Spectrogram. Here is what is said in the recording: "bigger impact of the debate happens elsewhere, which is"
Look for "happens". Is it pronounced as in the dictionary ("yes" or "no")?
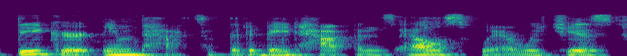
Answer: yes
